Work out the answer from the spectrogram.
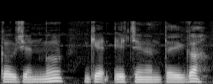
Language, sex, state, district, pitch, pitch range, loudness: Wancho, male, Arunachal Pradesh, Longding, 120 Hz, 115-140 Hz, -16 LUFS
